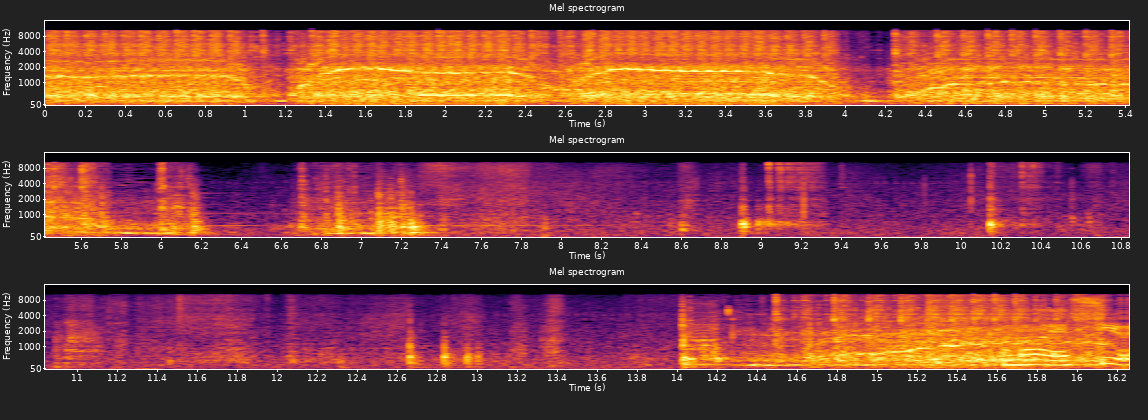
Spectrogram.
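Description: A sewing machine stitches a fabric belt bag closed in steady, close, whirring runs with a pause in the middle, while someone talks over the work.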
